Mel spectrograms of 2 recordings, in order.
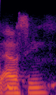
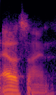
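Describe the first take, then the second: First: Adenosine ending like "seen"; ends in -seen. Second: Adenosine ending like "sign"; ends in -sine. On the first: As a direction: say adenosine with an EE at the end, rhyming with "bean". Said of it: "Is it adenosine?". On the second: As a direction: say adenosine with a long I at the end, rhyming with "fine". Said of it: "I, I call it adenosine". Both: Shown as a demonstration.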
